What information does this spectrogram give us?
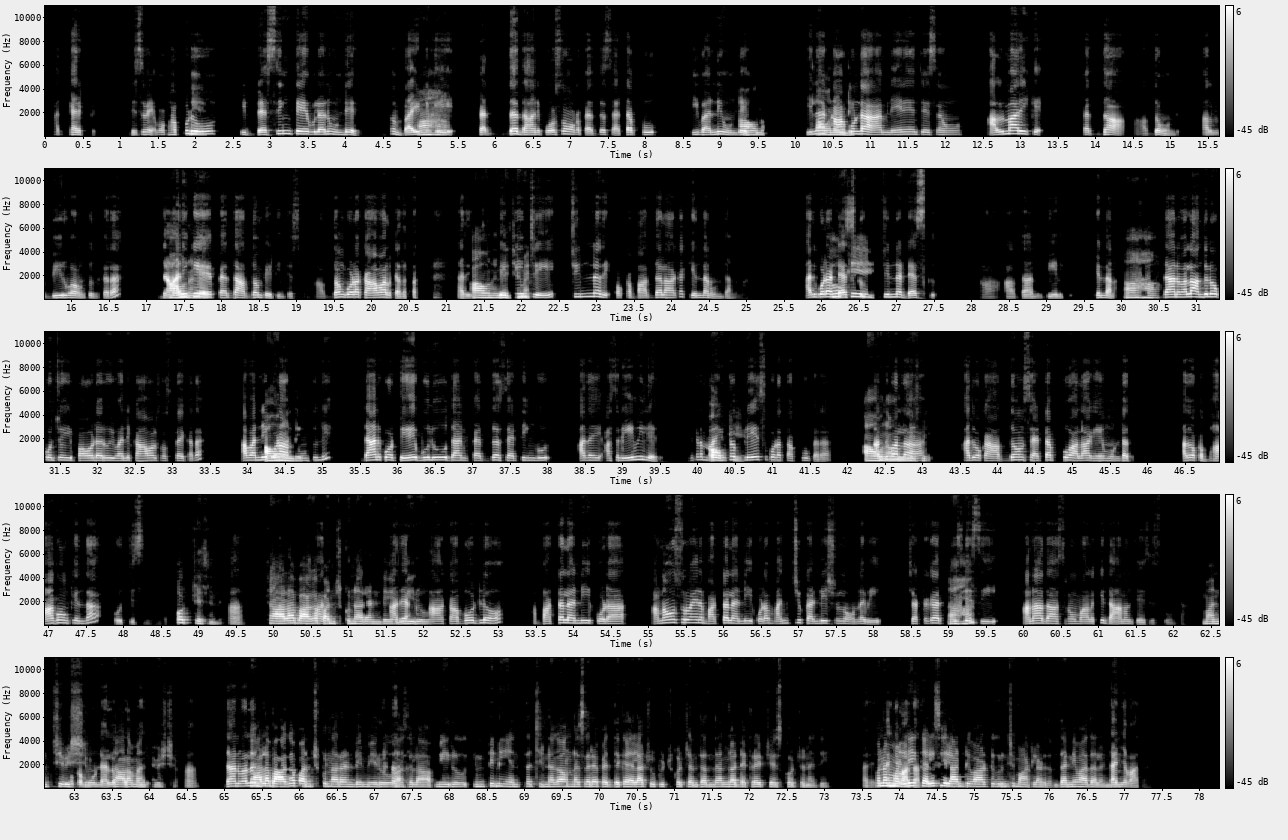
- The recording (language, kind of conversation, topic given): Telugu, podcast, ఒక చిన్న గదిని పెద్దదిగా కనిపించేలా చేయడానికి మీరు ఏ చిట్కాలు పాటిస్తారు?
- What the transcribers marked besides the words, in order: in English: "కరెక్ట్"; in English: "డ్రెసింగ్ టేబుల్"; in English: "అల్మారికే"; chuckle; other background noise; in English: "డెస్క్"; in English: "డెస్క్"; in English: "ప్లేస్"; in English: "సెటప్"; in English: "కబోర్డ్‌లో"; in English: "కండిషన్‌లో"; giggle; in English: "డెకరేట్"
